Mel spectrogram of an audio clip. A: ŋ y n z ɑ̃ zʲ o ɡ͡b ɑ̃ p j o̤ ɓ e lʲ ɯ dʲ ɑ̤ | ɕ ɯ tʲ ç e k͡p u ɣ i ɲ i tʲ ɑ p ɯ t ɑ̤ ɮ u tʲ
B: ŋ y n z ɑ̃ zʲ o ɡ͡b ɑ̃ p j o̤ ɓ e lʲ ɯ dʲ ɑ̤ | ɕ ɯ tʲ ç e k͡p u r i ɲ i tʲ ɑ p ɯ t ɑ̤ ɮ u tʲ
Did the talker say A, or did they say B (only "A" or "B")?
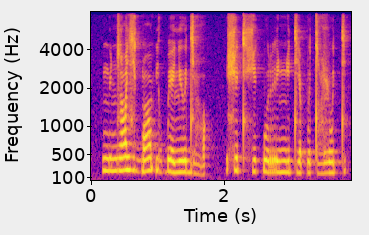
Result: B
